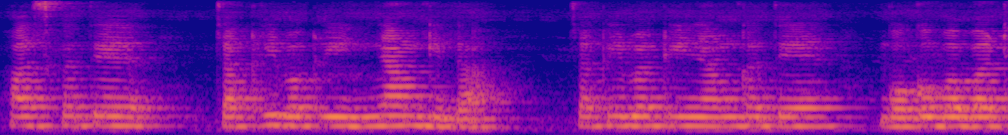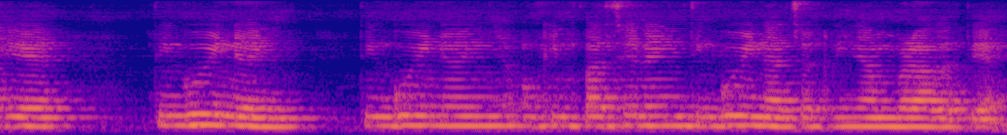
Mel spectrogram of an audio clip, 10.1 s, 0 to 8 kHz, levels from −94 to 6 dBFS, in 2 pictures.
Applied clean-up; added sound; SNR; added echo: none; none; none; reverberation time 0.6 s.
